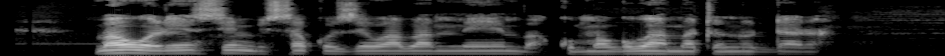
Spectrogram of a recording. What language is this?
Ganda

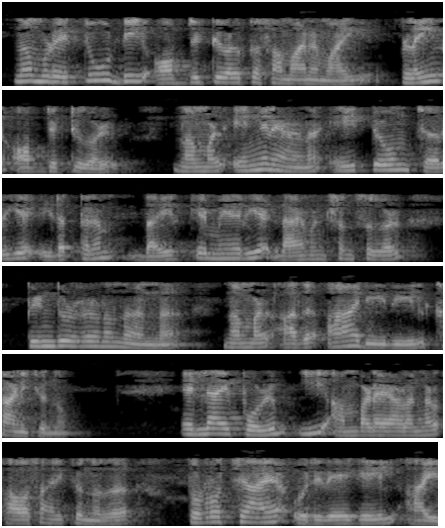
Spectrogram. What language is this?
Malayalam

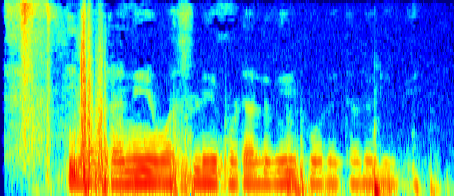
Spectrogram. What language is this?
Pashto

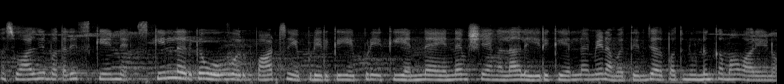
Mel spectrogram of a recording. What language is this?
Tamil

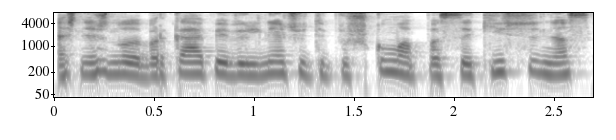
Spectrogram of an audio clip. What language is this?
Lithuanian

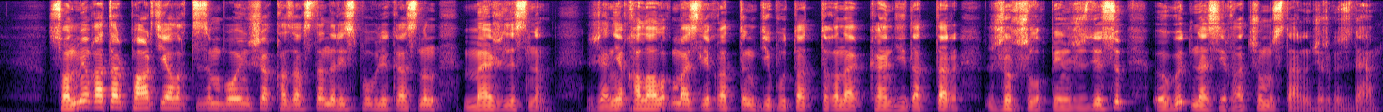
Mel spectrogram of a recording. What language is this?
Kazakh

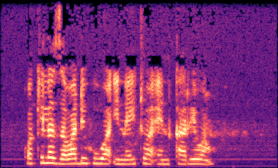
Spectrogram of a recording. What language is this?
Swahili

